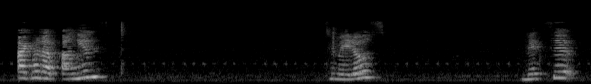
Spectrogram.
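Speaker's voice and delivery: speaking while chewing, mouth full. Describing how the dish was made while eating, talking with mouth full. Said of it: "My mouth's full".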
